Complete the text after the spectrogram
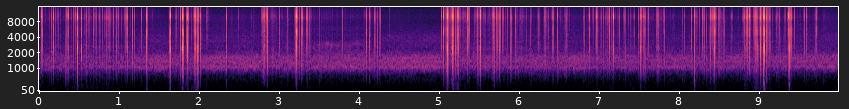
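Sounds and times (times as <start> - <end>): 
granola crunching: 0.0 - 2.0, 5.0 - 9.8.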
